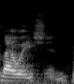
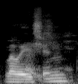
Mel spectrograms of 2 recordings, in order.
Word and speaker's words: Laotian: How do you pronounce it? – Laotian. – Laotian cuisine.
